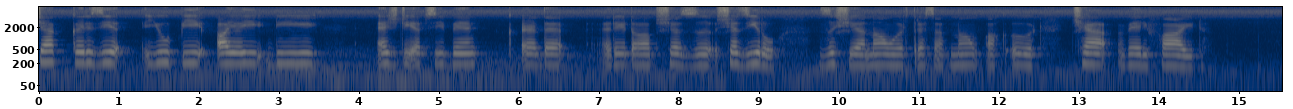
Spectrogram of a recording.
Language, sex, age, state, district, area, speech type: Kashmiri, female, 18-30, Jammu and Kashmir, Budgam, rural, read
